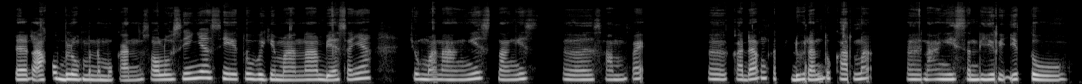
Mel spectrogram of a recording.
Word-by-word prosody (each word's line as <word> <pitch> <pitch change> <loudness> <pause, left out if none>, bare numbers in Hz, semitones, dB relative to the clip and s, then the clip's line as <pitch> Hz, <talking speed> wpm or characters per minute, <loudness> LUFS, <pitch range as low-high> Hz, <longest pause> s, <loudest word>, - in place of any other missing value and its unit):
Dan 225 +1 +3
aku 225 +6 0
belum 225 -1 +5
menemukan 200 +1 -2
solusinya 255 +6 +2
sih 245 -3 +1
itu 250 -1 0
bagaimana, 220 -1 +1
biasanya 230 +7 0 0.3
cuma 235 -2 0
nangis 220 +5 -1
nangis, 225 +4 -3 0.2
eee, 220 -1 -1
sampai, 235 +4 -5 0.6
eee, 240 -1 0
kadang 240 +5 0
ketiduran 230 -1 0
tuh 280 0 -4
karena, 245 +2 -1 0.4
eee, 230 0 0
nangis 235 +2 +1
sendiri 230 +1 +3
itu. 230 -2 +1
230 Hz, 125 wpm, -21 LUFS, 220-245 Hz, 0.6 s, belum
